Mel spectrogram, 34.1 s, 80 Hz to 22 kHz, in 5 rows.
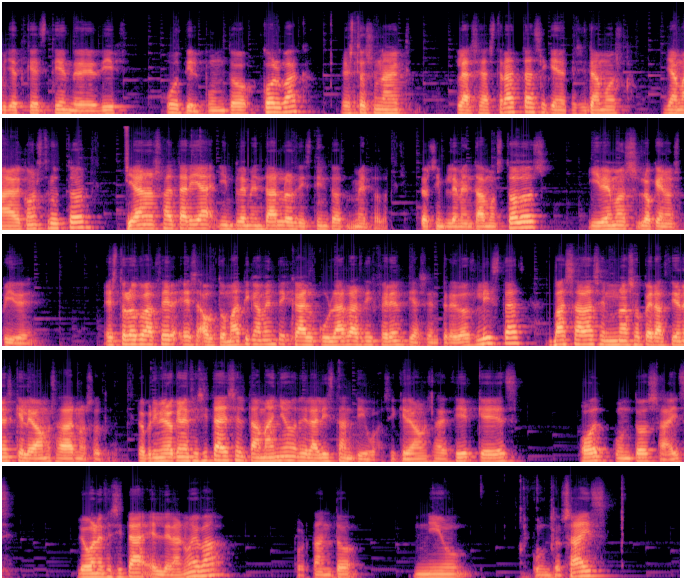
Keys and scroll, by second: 5.4 ctrl+p, 6.1 Escape, 7.5 ctrl+alt+l, 7.7 ctrl+alt+o, 9.2 alt+Return, 10.9 shift+Down, 27.0 Return.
